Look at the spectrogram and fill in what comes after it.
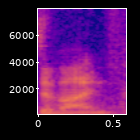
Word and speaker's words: Devine: I know it's pronounced divine, so I'm cool.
